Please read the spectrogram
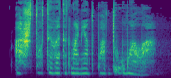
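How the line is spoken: Insinuating venomous hiss. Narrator (Russian): Вкрадчиво и как-то ядовито прошипела она, наклоняясь к моему уху

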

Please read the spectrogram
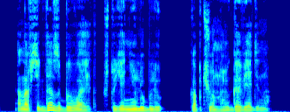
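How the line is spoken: Sad. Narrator (Russian): грустно произнес он

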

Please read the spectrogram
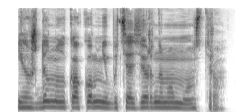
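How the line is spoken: Snort. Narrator (Russian): фыркнула я

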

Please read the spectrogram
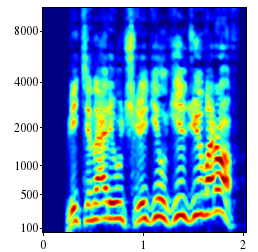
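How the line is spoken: Shouting. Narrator (Russian): закричал Эдуард

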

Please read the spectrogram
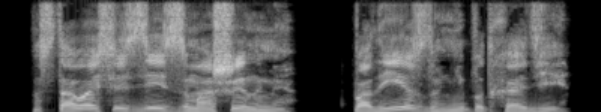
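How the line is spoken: Plain. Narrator (Russian): сказал я ей

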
